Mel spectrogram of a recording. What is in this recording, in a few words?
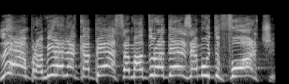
hostile burst, battlechatter; cod modern warfare 2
